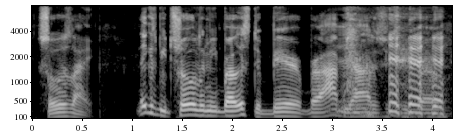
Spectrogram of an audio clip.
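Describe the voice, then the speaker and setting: A man in his twenties with a Philadelphia accent, a podcast guest talking in a relaxed, slang-heavy, rambling way. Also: on the low side, brisk. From Philadelphia, USA. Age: 20s. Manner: laid-back, slang-heavy, rambling with many fillers. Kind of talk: casual interview chat.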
